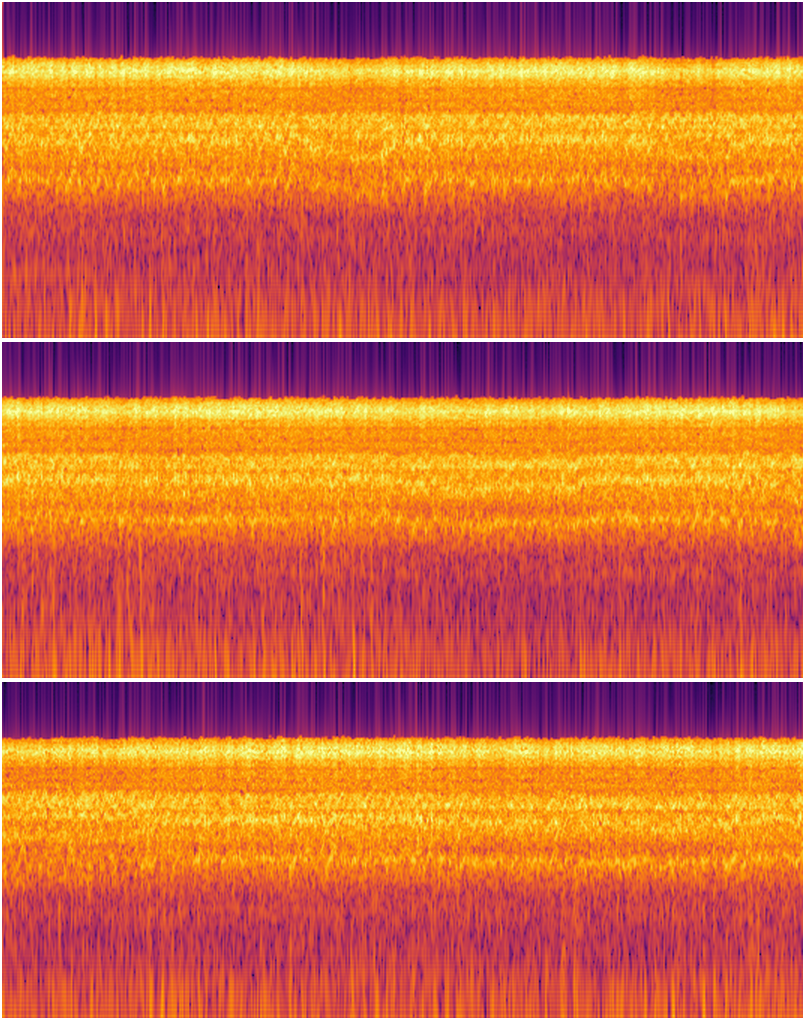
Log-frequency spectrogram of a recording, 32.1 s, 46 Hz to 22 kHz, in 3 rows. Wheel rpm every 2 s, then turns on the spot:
230, 230, 220, 230, 220, 230, 220, 230, 210, 230, 210, 210, 230, 220, 210, 220.
none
